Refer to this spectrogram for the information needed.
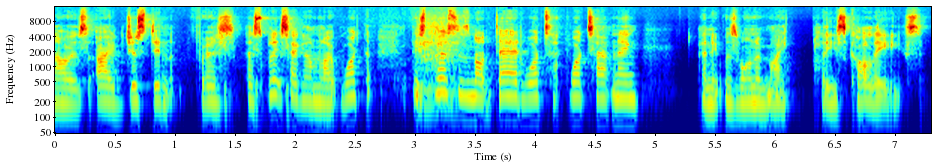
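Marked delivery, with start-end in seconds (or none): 2.4-4.9 higher-pitched, mildly panicked confusion; retold startled disbelief. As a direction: replay a moment of baffled shock. Retold shock at moving body.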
